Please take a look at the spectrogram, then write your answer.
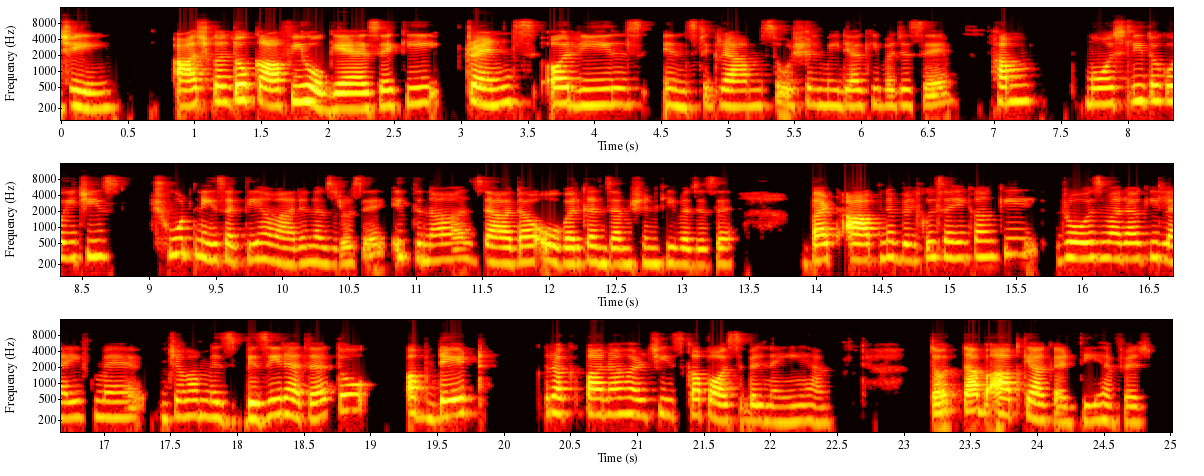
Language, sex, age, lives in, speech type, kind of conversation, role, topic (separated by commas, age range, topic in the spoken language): Hindi, female, 30-34, India, conversation, podcast, host, Tum hamesha curious rehne ke liye kya karte ho?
